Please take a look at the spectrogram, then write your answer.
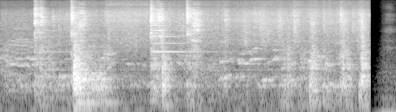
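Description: Pasta sauce with pre-cooked meat pieces is stirred and fried in a pan, with repeated scraping strokes and clinks over a steady sizzle, close and fairly loud, and the sound cuts off abruptly at the end.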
